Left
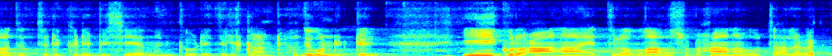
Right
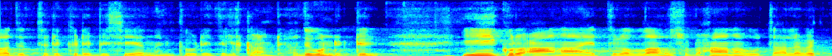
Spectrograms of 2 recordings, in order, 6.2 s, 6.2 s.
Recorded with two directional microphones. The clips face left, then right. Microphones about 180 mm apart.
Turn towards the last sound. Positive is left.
turn(degrees=-40)  # may be behind; listen again after turning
